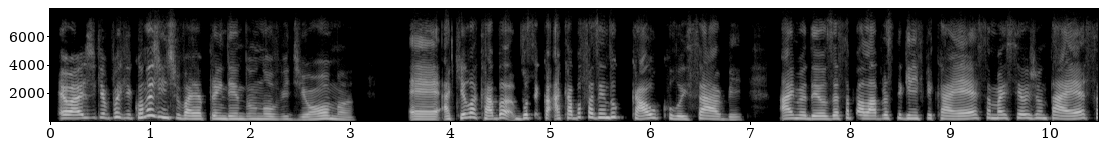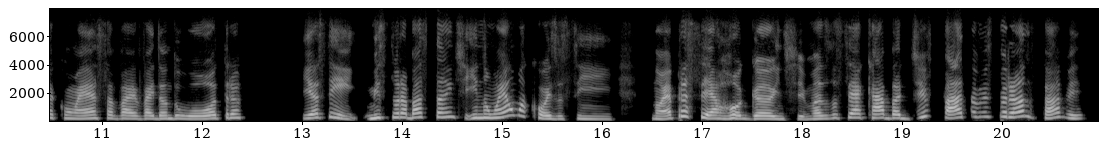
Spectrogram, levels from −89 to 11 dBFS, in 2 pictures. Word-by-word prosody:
Eu 240 - +5
acho 250 +3 +3
que 280 - -2
é 270 - -7
porque, 260 -4 -2
quando 280 +5 +1
a - - +6
gente 275 - 0
vai 205 -2 +3
aprendendo 190 -2 -1
um 185 - -3
novo 180 -2 -3
idioma, 165 0 -2 0.5
eh, 175 +1 +3
aquilo 250 - +1
acaba 240 -3 +2
você 240 +6 -2
qua - - -1
acaba 250 +4 -1
fazendo 295 0 +2
cálculos, 220 -8 +1
sabe? 175 -7 0 0.3
"Ai, 220 +1 +3
meu 225 -1 0
Deus, 195 -1 +1
essa 215 +4 -1
palavra 220 -2 +2
significa 215 -2 -2
essa, 220 +6 +1
mas, 240 -1 0
se 255 - -4
eu 250 - +2
juntar 230 -4 +1
essa 225 +6 0
com 220 -3 -4
essa, 230 +2 0
vai 210 0 0
vai 210 +1 -1
dando 210 +1 -2
outra". 215 +7 0 0.6
E, 235 +3 +1
assim, 260 - -2
mistura 275 +7 +1
bastante, 305 -1 -1
e 250 +5 -1
não 260 +1 +2
é 335 - +3
uma 420 -2 0
coisa, 210 - -1
assim, 185 -2 -9 0.4
não 190 -1 -1
é 185 - +5
pra 370 +10 +1
ser 265 -7 0
arrogante, 200 -4 0
mas 195 +4 -2
você 250 +4 -5
acaba, 260 -3 +2
de 235 - -4 0.2
fato, 285 +6 +3
misturando, 335 0 0
sabe? 235 -3 0
225 Hz, 175 wpm, -22 LUFS, 195-265 Hz, 0.6 s, a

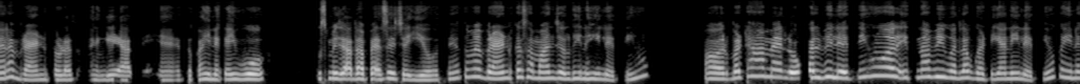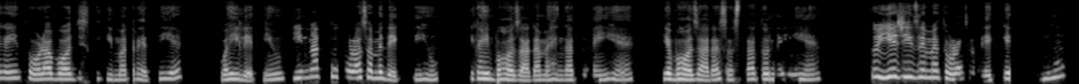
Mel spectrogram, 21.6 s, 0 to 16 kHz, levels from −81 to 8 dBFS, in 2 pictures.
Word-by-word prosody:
है 255 - +1
ना, 320 - 0
ब्रांड 215 -4 -2
थोड़ा 200 0 +1
-सा 220 +2 -11
महँगे 200 +1 -2
आते 195 +3 -8
हैं, 195 0 -8
तो 200 - -11
कहीं 225 +3 0
न 220 - +1
कहीं 225 +1 0
वो 225 0 +6 0.5
उसमें 250 0 +1
ज़्यादा 240 0 +5
पैसे 235 +2 +2
चाहिए 200 -3 0
होते 200 +5 -3
हैं, 270 - -3
तो 325 - -7
मैं 335 -1 0
ब्रांड 265 +1 +3
का 315 - 0
सामान 270 -4 +1
जल्दी 260 -1 +2
नहीं 240 -1 +1
लेती 215 0 -5
हूँ, 320 +9 -4 0.6
और 245 -1 +3
बट 280 +6 +1
हाँ, 365 0 +1
मैं 325 -2 +1
लोकल 285 +2 +6
भी 330 +3 +4
लेती 285 0 +5
हूँ 365 +3 0
और 360 -2 +5
इतना 300 +3 -1
भी 335 0 +4
मतलब 285 -2 +1
घटिया 235 +2 -2
नहीं 250 +1 0
लेती 215 +1 -5
हूँ, 290 +4 -3
कहीं 315 -4 -3
न 275 - -1
कहीं 270 +1 -1
थोड़ा-बहुत 230 -1 +1
जिसकी 255 0 -17
कीमत 210 -3 -7
रहती 230 +4 -5
है, 270 +4 -1 0.4
वही 230 +2 +2
लेती 205 +1 -4
हूँ, 235 +2 -2
कीमत 295 +5 -1
तो 345 - -2
थोड़ा-सा 300 0 0
मैं 270 -1 +1
देखती 215 +2 -5
हूँ 215 -1 -4 0.3
कि 245 - -10
कहीं 245 -1 +4
बहुत 215 -2 +2
ज़्यादा 195 +1 -2
महँगा 205 0 -4
तो 205 0 -18
नहीं 215 +4 -5
है, 220 +1 -7 0.3
या 240 - +5
बहुत 225 -2 +4
ज़्यादा 210 -1 -1
सस्ता 225 0 -3
तो 235 0 0
नहीं 225 -1 -7
है। 215 +2 -6 0.5
तो 340 - -1
ये 325 +2 +7
चीज़ें 320 -1 +2
मैं 300 0 +1
थोड़ा-सा 250 +1 -1
देख 195 0 -4
के 255 - +2
लेती 245 0 -7
हूँ 325 +5 -3
240 Hz, 235 wpm, -19 LUFS, 215-280 Hz, 0.6 s, ये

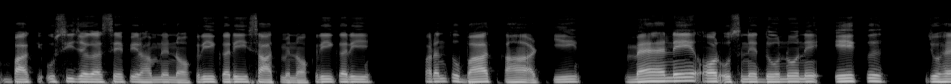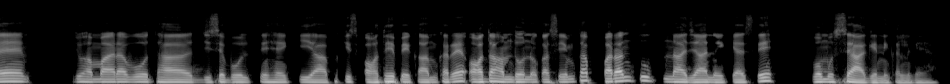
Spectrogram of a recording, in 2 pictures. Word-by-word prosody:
बाक 115 -1 +2
उसी 130 +1 -3
जगह 120 -2 +3
से 115 +1 -3
फिर 115 0 -3
हमने 110 +1 -2
नौकरी 105 +4 -1
करी, 120 +1 0
साथ 105 -1 0
में 100 -1 -3
नौकरी 100 +6 -1
करी। 120 -1 0 0.5
परंतु 130 +2 -2
बात 120 +3 +2
कहाँ 110 0 +1
अटकी, 115 +5 -3 0.5
मैंने 145 +8 +4
और 135 -5 +2
उसने 120 +1 0
दोनों 120 +2 +1
ने 130 0 +1 0.2
एक 145 +1 +2 0.4
जो 130 0 +1
है 130 +1 +3 0.5
जो 125 0 -3
हमारा 120 0 +1
वो 120 0 0
था 110 -1 +1
जिसे 105 +1 -2
बोलते 110 0 -2
हैं 105 -1 -1
कि 110 +1 -5
आप 100 -2 -4
किस 115 -2 -5
ओहदे 105 +5 +3
पे 115 -1 0
काम 105 0 -2
कर 110 +1 -1
रहे 135 +4 +3
हैं, 150 - +2
ओहदा 115 +4 +3
हम 120 -3 +2
दोनों 115 -1 +1
का 110 0 -2
सेम 115 +2 -3
था 180 - +3 0.2
परंतु 155 +5 +3
ना 120 -3 +2
जाने 105 -1 +1
कैसे 105 - 0 0.4
वो 120 - +4
मुझसे 120 +1 0
आगे 95 -3 +3
निकल 85 -1 -4
गया। 85 0 -7
115 Hz, 175 wpm, -24 LUFS, 110-130 Hz, 0.5 s, मैंने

